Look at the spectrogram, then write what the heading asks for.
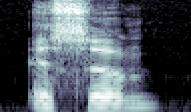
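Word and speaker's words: اسم: noun notice this ah here i say ism because i start with it pronounce it separately i say ism but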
